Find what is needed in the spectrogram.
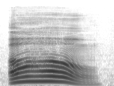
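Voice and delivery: high, loud sudden oh; sudden realisation about the broken window; surprised realisation. Real, not acted. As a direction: it just clicked.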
